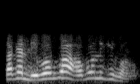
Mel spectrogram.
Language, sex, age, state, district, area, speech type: Assamese, male, 45-60, Assam, Golaghat, urban, conversation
